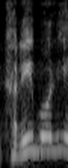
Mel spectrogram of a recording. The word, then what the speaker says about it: खड़ी बोली: है, दिल्ली तक है, खड़ी बोली। खड़ी बोली उसे कुछ लोग कहते हैं खरी बोली है, मगर मुझे लगता है खड़ी बोली होगा, इसलिए कि इसके जो आ हैं वो बड़े प्रोनाउंस हैं।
